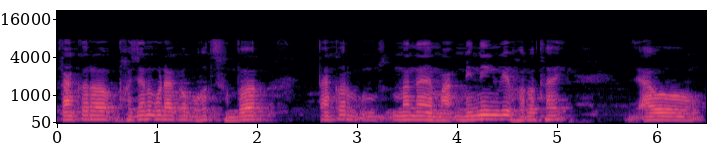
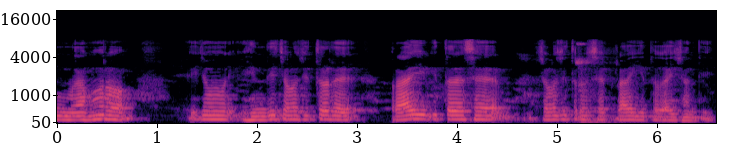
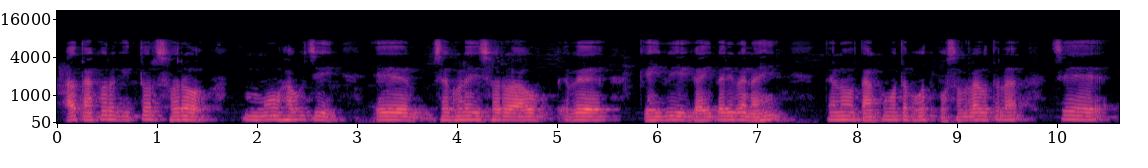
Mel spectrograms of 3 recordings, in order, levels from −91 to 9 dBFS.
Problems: none marked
